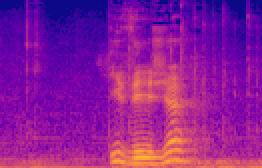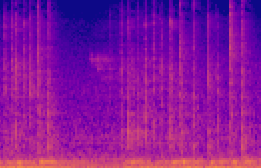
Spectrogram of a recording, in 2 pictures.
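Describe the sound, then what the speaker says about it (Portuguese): Computer keyboard keys clicking in quick bursts while someone enters text into a spreadsheet cell, with a person speaking over part of the typing. "eu digitei alguma coisa aqui"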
